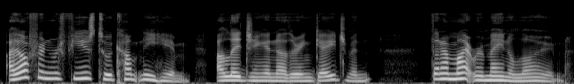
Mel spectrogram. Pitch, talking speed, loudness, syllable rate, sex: 200 Hz, 145 wpm, -18 LUFS, 6.3 syllables/s, female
